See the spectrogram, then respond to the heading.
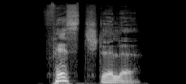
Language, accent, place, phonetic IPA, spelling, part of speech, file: German, Germany, Berlin, [ˈfɛstˌʃtɛlə], feststelle, verb, De-feststelle.ogg
- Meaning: inflection of feststellen: 1. first-person singular dependent present 2. first/third-person singular dependent subjunctive I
